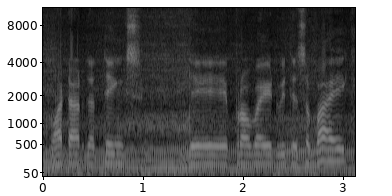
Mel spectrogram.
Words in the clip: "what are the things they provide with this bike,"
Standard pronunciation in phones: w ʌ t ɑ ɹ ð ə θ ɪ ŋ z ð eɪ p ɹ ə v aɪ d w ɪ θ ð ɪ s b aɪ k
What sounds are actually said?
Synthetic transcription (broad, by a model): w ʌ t ɑ ɹ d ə t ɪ ŋ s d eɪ p ɹ ə v aɪ d w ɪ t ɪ s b aɪ k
